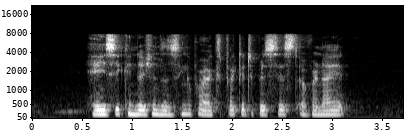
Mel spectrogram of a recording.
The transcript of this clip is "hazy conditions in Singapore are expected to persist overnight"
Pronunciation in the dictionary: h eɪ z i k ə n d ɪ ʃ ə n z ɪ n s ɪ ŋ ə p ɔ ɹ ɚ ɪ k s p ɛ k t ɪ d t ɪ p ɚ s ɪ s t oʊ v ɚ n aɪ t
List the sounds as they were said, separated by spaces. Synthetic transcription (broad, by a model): h eɪ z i k ə n d ɪ ʃ ə n z ɪ n s ɪ ŋ ə p ɔ ɹ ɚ ɪ k s p ɛ k t ɪ d t ɪ p ɚ s ɪ s t oʊ v ɚ n aɪ t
